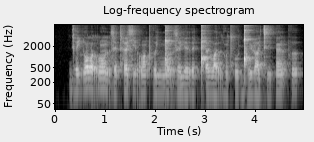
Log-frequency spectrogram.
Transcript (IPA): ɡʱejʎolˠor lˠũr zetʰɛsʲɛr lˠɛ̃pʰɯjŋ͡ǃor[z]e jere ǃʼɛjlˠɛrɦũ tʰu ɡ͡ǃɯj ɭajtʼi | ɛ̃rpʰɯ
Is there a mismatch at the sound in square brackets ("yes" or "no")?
no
